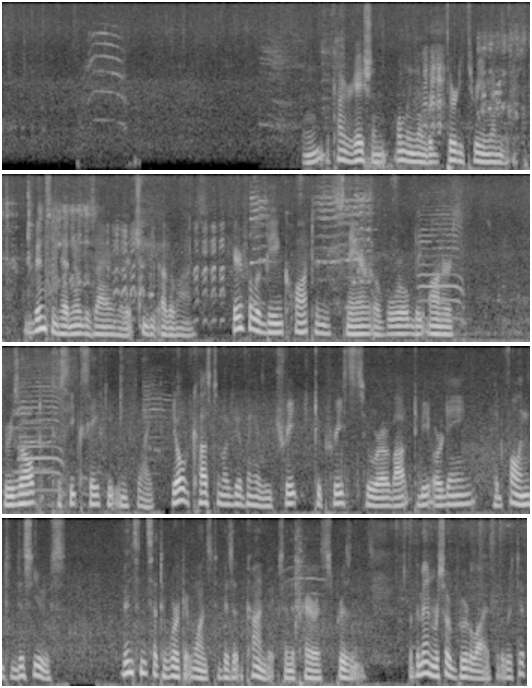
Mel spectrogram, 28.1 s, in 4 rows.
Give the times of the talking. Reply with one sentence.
The talking can be heard from 4.0 to 13.2 s, from 14.1 to 22.0 s and from 22.7 to 28.0 s.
